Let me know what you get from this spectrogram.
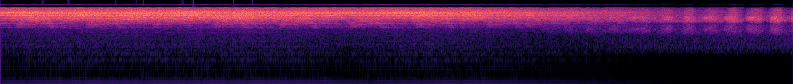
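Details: Cicada. A cicada fills the air with an intense, high-pitched droning buzz. Toward the end the steady whine fades and breaks into quick, rhythmic pulses, several each second.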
